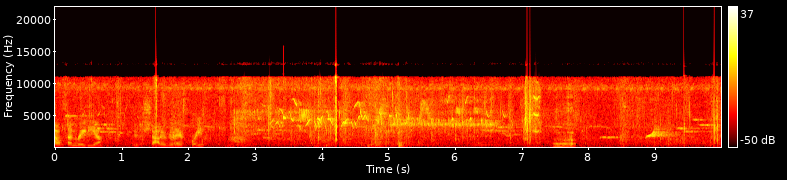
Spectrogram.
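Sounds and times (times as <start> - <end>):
bird chirps: 2.1 - 10.0
sharp clicks: 7.0 - 7.3.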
